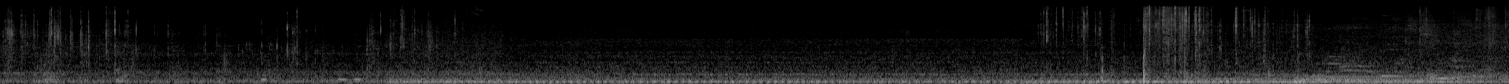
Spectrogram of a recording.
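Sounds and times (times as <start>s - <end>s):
plastic bag rustling: 0.0s - 5.0s, 10.4s - 15.0s
low rumble: 9.8s - 14.7s.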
